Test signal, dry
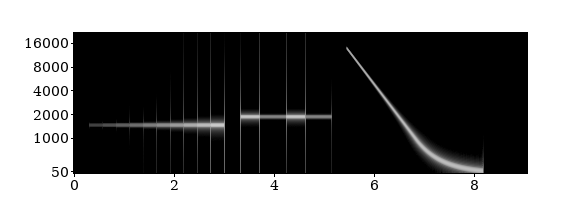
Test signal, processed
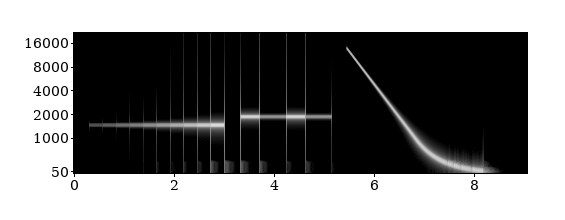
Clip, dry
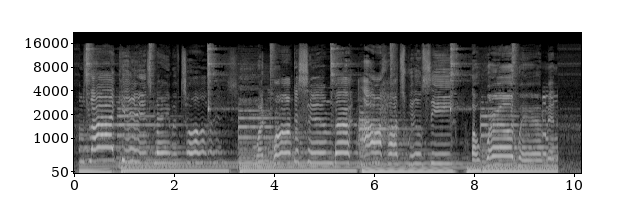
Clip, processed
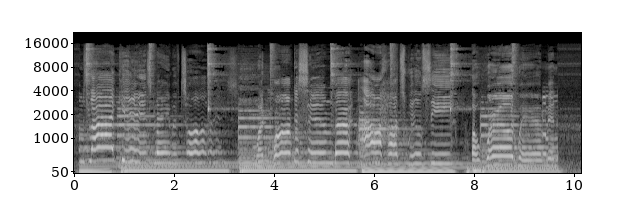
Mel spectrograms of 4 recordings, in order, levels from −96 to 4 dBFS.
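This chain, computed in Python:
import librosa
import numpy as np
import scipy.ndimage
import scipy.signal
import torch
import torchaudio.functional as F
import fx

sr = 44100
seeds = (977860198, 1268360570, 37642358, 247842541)

y = fx.hum_notches(x, sr, base_hz=60, count=5)
y = y * 10.0 ** (6.0 / 20.0)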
